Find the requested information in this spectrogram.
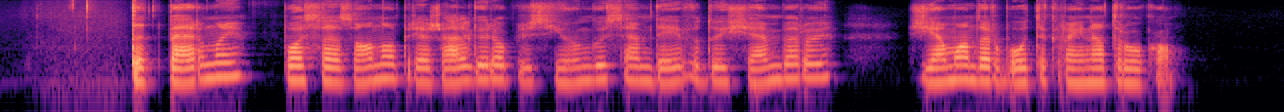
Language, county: Lithuanian, Marijampolė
